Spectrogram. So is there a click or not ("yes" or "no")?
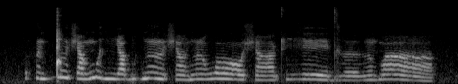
yes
